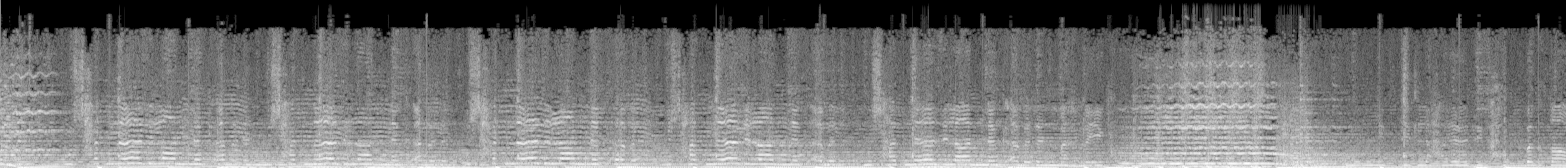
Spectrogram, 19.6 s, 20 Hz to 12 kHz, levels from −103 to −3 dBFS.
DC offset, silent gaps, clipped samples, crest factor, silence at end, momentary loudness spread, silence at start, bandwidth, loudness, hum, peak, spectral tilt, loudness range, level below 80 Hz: under 0.1%; none; under 0.1%; 10 dB; 0 s; 6 LU; 0 s; 10 kHz; -10 LUFS; none; 0 dBFS; -6 dB/octave; 3 LU; -14 dBFS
